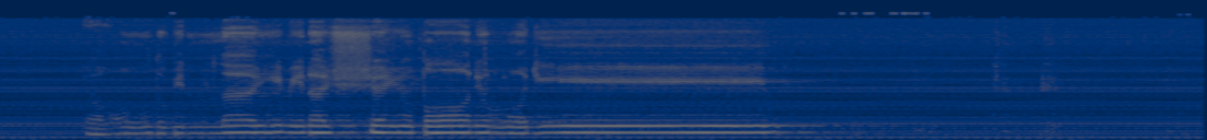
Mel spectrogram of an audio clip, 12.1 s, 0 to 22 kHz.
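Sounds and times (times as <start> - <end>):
man chanting melodic recitation: 0.9 - 8.3.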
